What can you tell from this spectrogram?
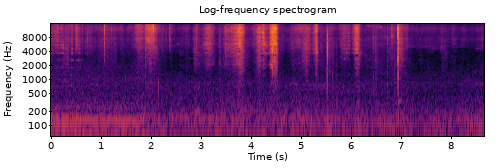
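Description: Hands scraping and crumbling damp soil and leaf litter while digging out a termite mushroom, making scattered rustles and scrapes with one sharp click about seven seconds in. A steady low hum sits underneath for the first two seconds.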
